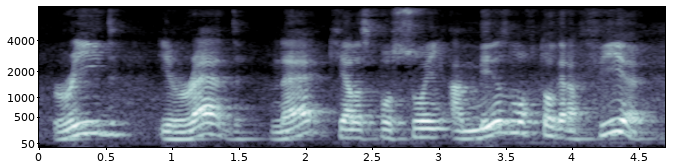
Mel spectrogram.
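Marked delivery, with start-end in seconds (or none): 0.1-1.5 "read" dito bem devagar, duas vezes; duas pronúncias. Shown as a demonstration. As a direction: fale "read e read" lentamente. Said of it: "por exemplo, essas duas". ("read" e "read" pausados, contrastando os sons)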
